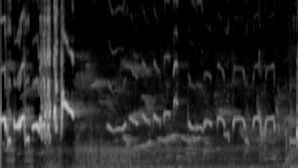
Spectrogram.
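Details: Lure song of an Oriental magpie-robin for drawing responses from other magpie-robins: a loud burst of whistles and harsh buzzy notes, then a quiet series of short wavy whistled notes repeated roughly every half second.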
